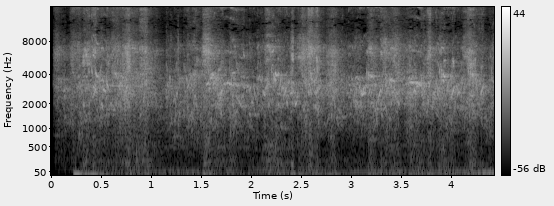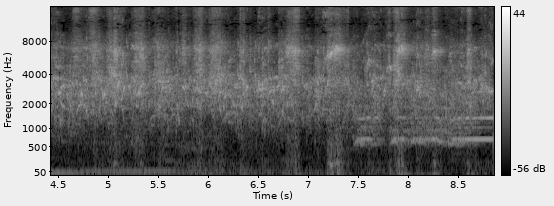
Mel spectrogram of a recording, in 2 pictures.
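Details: Budgerigars chirping during their daily food routine, filmed in natural Scandinavian light: dense, continuous high chatter of rapid overlapping chirps and squawks, with a steady tone appearing near the end; no music or speech.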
